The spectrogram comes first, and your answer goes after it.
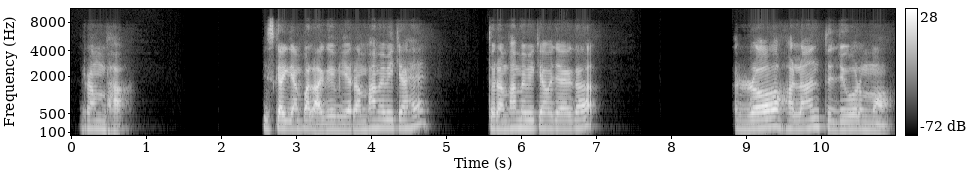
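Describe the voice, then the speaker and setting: A woman with a low voice and a Bihari Hindi accent gives an online grammar lesson at a slow, careful pace. She spells each word out letter by letter and answers her own questions. The recording sounds dull and lo-fi. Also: smooth. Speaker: teacher.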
